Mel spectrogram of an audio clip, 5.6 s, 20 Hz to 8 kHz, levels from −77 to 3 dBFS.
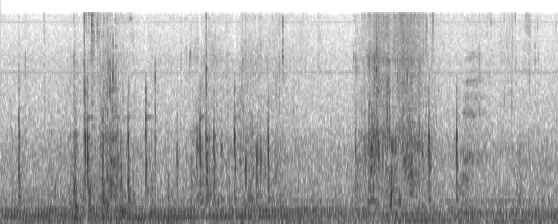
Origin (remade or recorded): recorded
